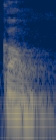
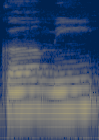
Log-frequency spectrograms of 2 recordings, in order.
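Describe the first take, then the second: First: No vowel is sounded after the m. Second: An extra vowel is sounded after the m. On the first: The speaker calls it right. "हम इसे क्या पढ़ते हैं" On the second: The speaker calls it wrong. "इसको हम क मी इस तरह से नहीं पढ़ते हैं"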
